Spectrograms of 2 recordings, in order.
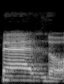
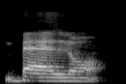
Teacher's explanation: It's more of an open than a closed e.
